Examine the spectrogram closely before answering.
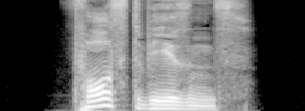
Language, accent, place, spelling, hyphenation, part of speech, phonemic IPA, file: German, Germany, Berlin, Forstwesens, Forst‧we‧sens, noun, /ˈfɔʁstˌveːzn̩s/, De-Forstwesens.ogg
- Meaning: genitive singular of Forstwesen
